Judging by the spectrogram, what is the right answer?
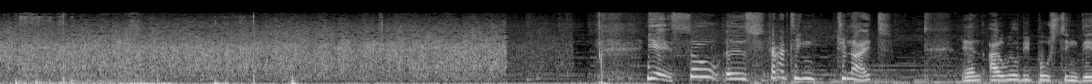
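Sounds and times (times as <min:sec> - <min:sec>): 
applause: 0:00.0 - 0:05.1
speech: 0:06.5 - 0:09.0, 0:09.6 - 0:10.9.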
